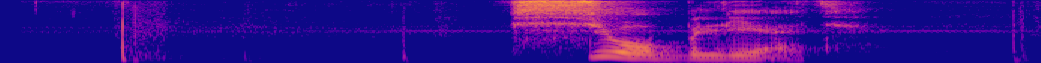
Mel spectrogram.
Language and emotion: Russian, angry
